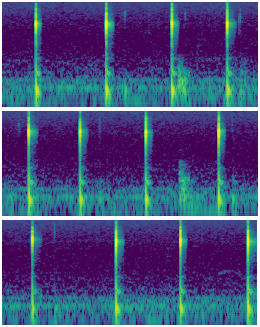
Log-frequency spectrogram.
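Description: A pink drill pen with a metal tip taps small square resin diamond-painting drills into place, set in rows on a flat adhesive canvas. Twelve light, sharp clicks with a high, bright tone come at a slow, slightly uneven pace, each dying away almost instantly over a faint low hum.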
